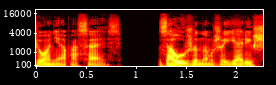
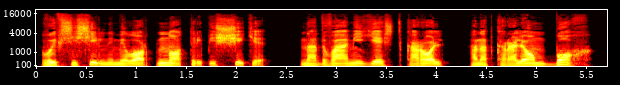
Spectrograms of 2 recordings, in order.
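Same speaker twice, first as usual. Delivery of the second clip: louder, rising defiant warning; defiant threat; 4 semitones higher, 4 dB louder than usual. Acted. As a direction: threaten him with the king and God. Milady threatens her captor.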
